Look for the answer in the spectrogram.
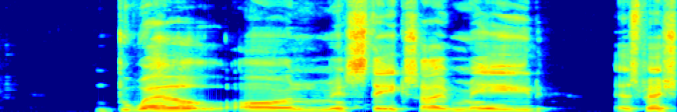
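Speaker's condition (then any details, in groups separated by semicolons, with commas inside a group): Cerebral palsy, mixed, mild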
